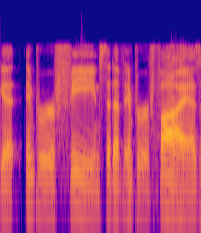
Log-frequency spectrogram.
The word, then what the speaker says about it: Phi: I had been pronouncing fi all along but um a AI bot recently educated me that the correct pronunciation the Greek way to pronounce it is fee and so uh it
